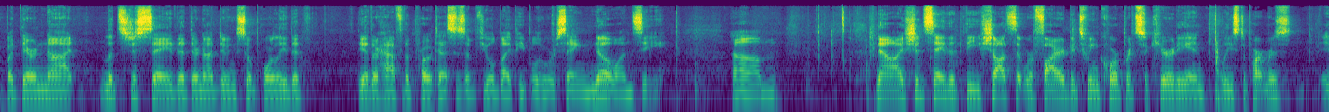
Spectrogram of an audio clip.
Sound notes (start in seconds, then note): none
